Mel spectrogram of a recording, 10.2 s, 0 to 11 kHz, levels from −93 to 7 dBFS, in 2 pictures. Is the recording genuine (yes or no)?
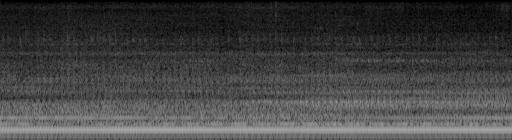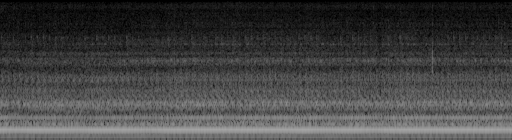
yes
